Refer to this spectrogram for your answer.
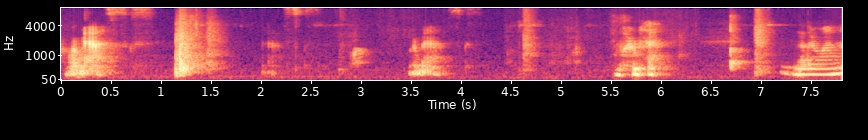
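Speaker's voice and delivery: whispered. Acted. Showing stocking stuffers.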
